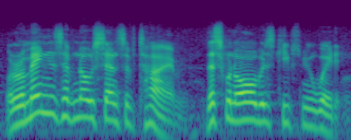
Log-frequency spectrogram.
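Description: An actor in a 1940s radio drama playing a cocky, flirtatious aviator, teasing, breezy and wry. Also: male voice, sits high, very animated, a little fast. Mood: teasing, smooth. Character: cocky, flirtatious male aviator fresh out of jail. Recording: 1940s radio broadcast, music behind.

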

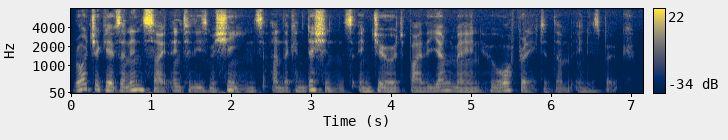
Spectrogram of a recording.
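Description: A British man reads feature pieces aloud as a volunteer for a local talking newspaper. His voice is dark and relaxed, sitting on the low side. The delivery is informal and a little unpolished. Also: moderate pace. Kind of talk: reading feature articles aloud with informal asides.

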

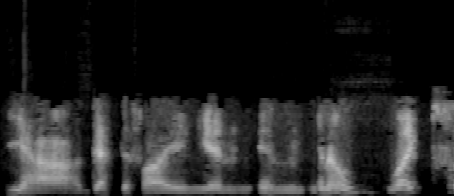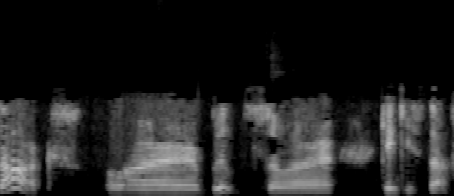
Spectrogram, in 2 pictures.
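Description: A man's voice: mid-range voice, extremely slow, vocal fry, a little hiss or hum. Tinny phone-line man, casual and rambling. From Singapore. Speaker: phone-in listener leaving a voicemail.

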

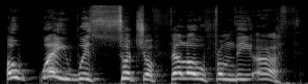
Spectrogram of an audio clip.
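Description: A man's voice: extremely high pitch, slow, pitched above the performer's own voice. A man voicing spiteful, bloodthirsty jurymen in a dramatized allegory, exclaiming with sneering indignation. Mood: spiteful outrage. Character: spiteful, bloodthirsty male jurymen baying for execution.

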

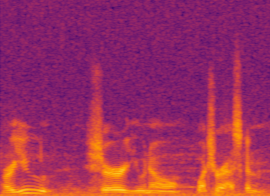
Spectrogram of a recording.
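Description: An actor playing a gruff, wary middle-aged uncle who used to be a thug. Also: male voice, on the low side, sing-song, a little slow, fairly bright tone, a little hiss or hum, low-quality recording. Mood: guarded.

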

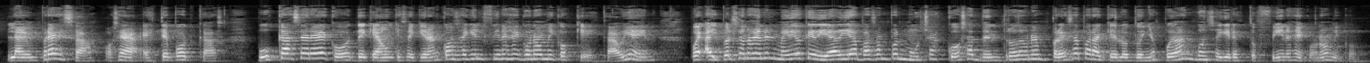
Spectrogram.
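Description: A woman's voice: fairly high pitch, expressive, a little fast, darkish tone. A Puerto Rican woman in her twenties hosting her own podcast, talking earnestly with many fillers like "este" and "pues". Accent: Puerto Rican Spanish. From Puerto Rico. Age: 20s. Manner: opinionated, earnest complaints about workplaces. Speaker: podcast host. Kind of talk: solo podcast monologue. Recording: roomy echo.

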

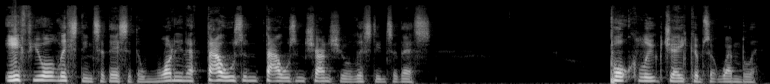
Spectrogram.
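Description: A middle-aged man with a Manchester accent, hosting a casual solo podcast, rambling and getting loud when excited. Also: a little high, normal speed. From England. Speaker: podcast host.

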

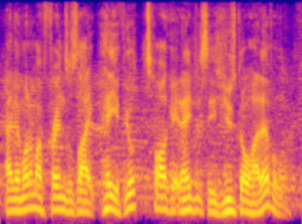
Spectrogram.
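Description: A young English man talking casually and excitedly as a guest in an interview at a trade event, often laughing. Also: mid-range voice, rapid-fire. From England. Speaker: guest, call center company owner. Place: busy conference floor. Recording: noisy crowded event hall. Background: crowd chatter.

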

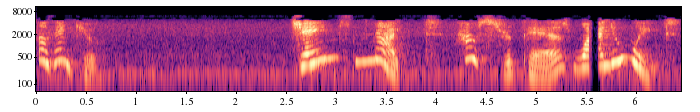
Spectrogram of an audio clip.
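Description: A woman's voice: sits high, wildly swooping pitch, drawn-out words, full character voice. An actress playing a polite, trusting, easily flustered elderly lady in an old radio drama, genteel and hesitant. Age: older. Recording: dull, noisy old radio recording.

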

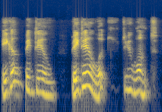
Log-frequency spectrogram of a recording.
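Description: A snarling, defensive little ex-jockey, played by a man in a one-man reading. He is bitter and boastful, and his voice sits fairly high. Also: animated, unhurried, a little mellow, husky, lo-fi sound, full character voice.

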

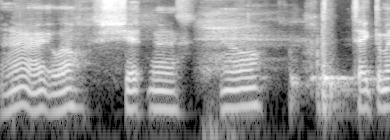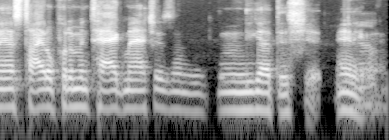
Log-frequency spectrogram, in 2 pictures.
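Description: A man's voice: mid-range voice, little pitch movement, dry recording. Profane man in casual chat. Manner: profane, laughing, bursts of fast talk. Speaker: podcast co-host.

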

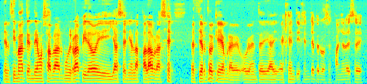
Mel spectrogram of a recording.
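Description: A man's voice: lowish voice, level tone, moderate pace, sharp tone. A Spanish man, a professional golfer, answering interview questions in a hesitant way, with many fillers and restarts. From Spain.

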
